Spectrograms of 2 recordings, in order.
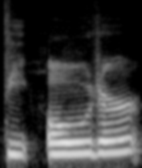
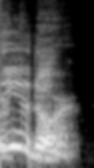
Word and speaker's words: Theodore: Where did I get the odor? McCarthy. I missed the e. You were Theodore. Theodore McCarthy. You were calling him the odor.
